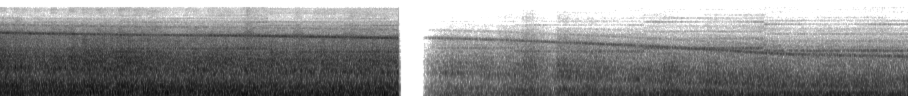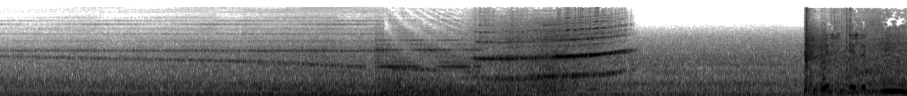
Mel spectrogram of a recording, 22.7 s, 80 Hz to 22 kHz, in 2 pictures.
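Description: An R160A New York subway train in the OpenBVE simulator, motors whining in long descending tones as it runs and slows, wheels squealing near the end, with a brief cut partway through.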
